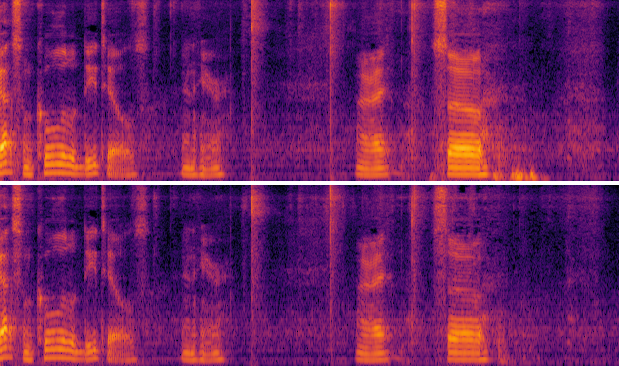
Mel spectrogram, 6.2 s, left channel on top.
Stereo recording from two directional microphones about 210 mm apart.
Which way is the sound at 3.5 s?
5° left (ahead or behind).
